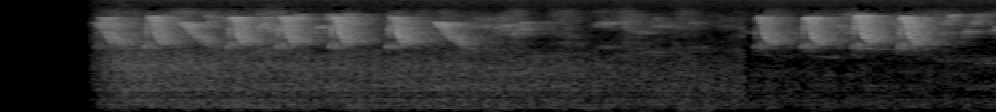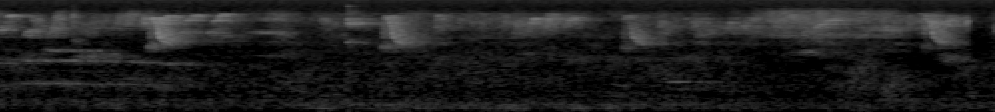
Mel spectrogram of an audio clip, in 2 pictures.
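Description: Faint chirping of small birds in quick runs of short, high notes over a low steady hum.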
